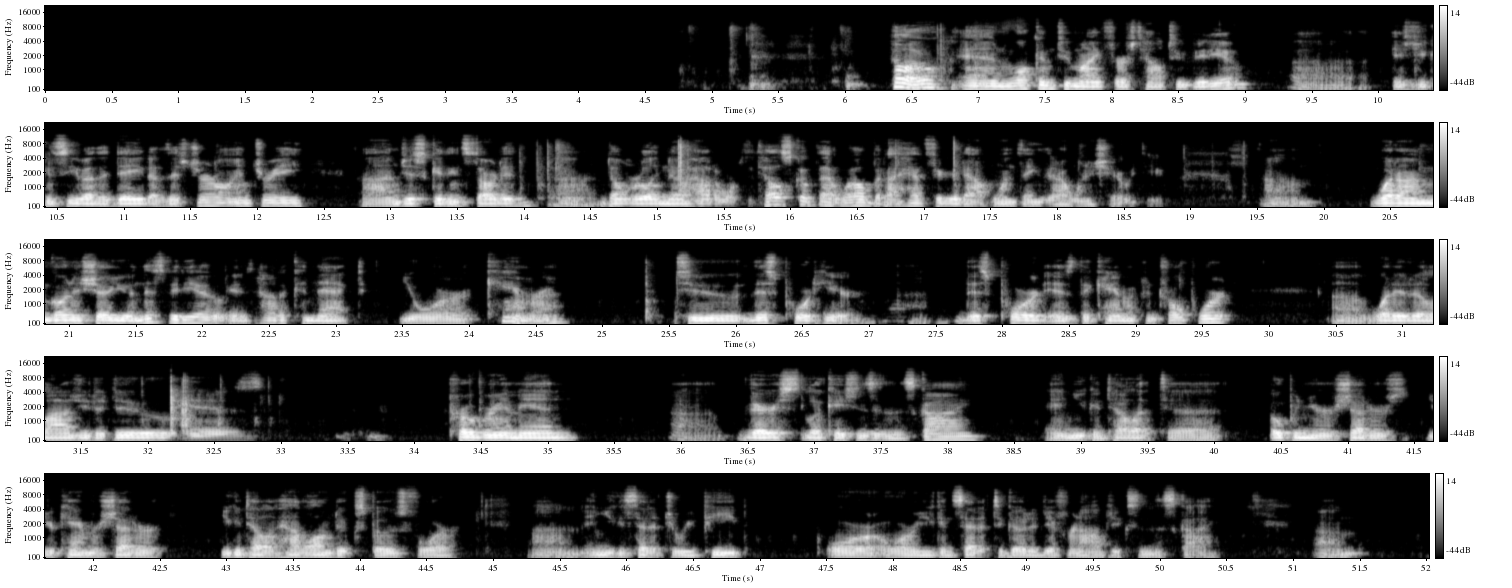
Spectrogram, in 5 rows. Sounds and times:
Speech: 5.2s - 18.8s, 19.4s - 24.8s, 25.4s - 29.7s, 30.4s - 32.9s, 33.5s - 35.2s, 35.9s - 50.5s, 51.2s - 51.5s.

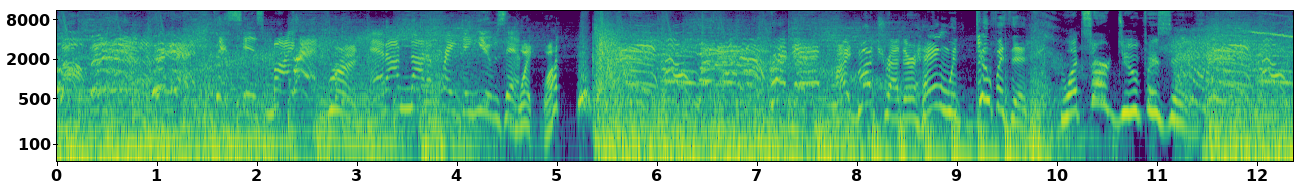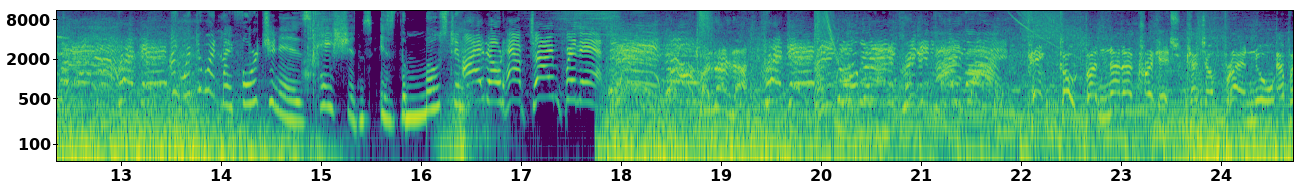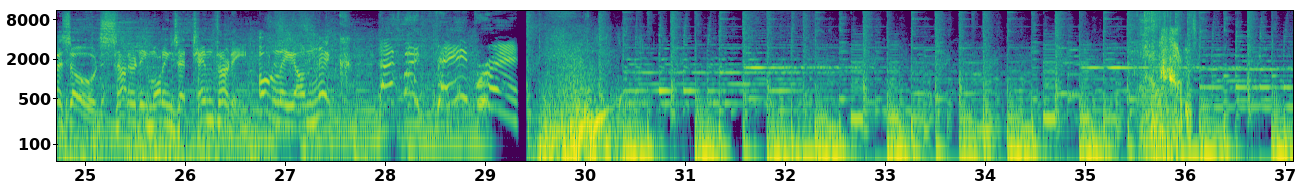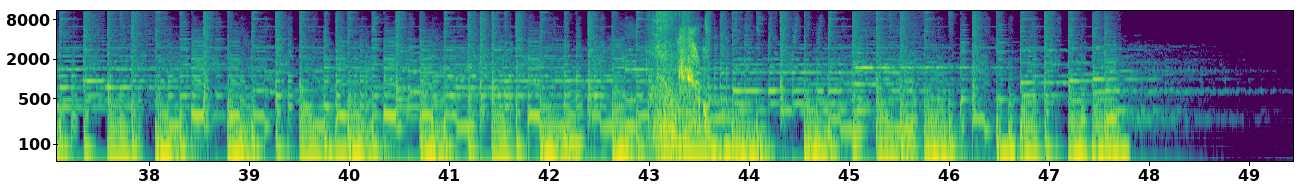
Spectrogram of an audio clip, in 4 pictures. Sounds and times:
Music: 0.0s - 9.8s, 11.4s - 14.5s, 17.3s - 49.4s.

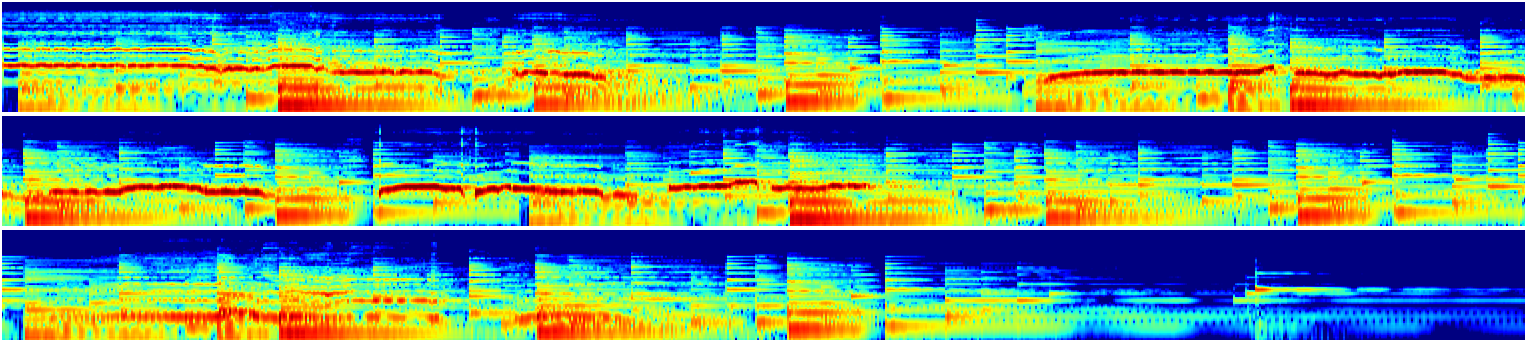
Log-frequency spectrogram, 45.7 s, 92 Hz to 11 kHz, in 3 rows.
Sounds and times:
Singing: 0.0s - 6.6s, 31.3s - 37.0s
Electric piano: 0.0s - 45.6s.

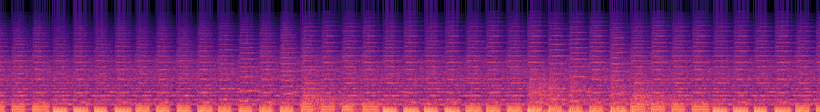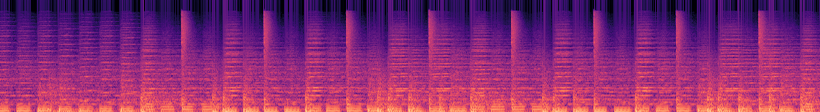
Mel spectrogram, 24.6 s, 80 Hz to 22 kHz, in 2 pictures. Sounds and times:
Timpani: 4.5s - 11.5s, 12.8s - 24.6s.

